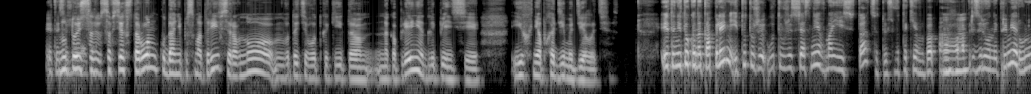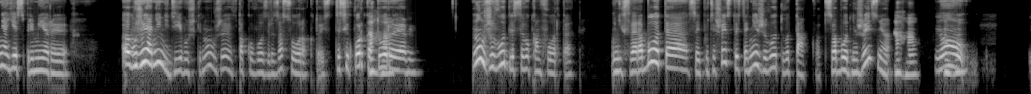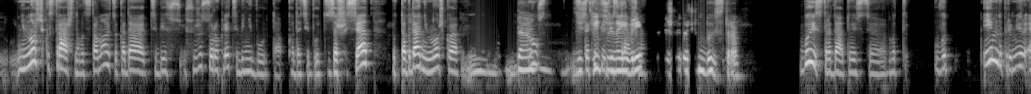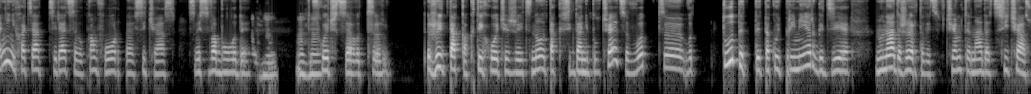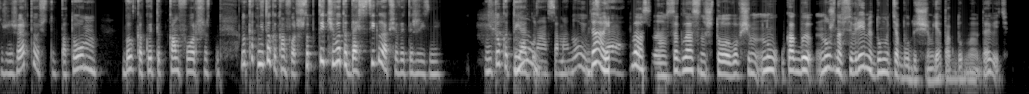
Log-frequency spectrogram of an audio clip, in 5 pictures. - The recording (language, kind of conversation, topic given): Russian, podcast, Стоит ли сейчас ограничивать себя ради более комфортной пенсии?
- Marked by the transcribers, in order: tapping; grunt; other background noise; grunt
